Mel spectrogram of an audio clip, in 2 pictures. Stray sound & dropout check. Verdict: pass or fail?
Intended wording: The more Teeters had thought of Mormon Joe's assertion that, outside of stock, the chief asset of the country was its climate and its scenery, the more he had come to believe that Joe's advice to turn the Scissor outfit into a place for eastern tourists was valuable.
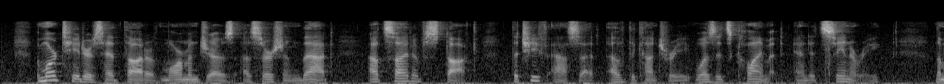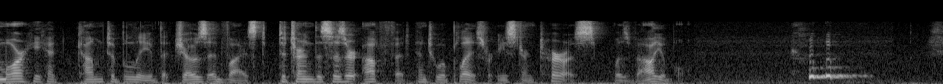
fail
